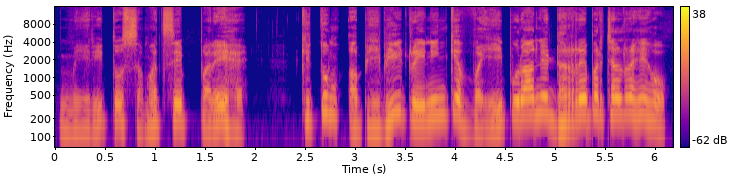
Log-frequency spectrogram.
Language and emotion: Hindi, disgusted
